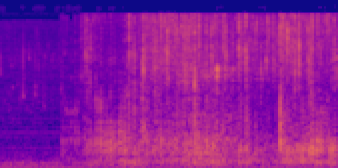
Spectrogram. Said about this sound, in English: by the way, y'all are thinking I'm pouring this stuff on the stage, there actually is a bucket that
